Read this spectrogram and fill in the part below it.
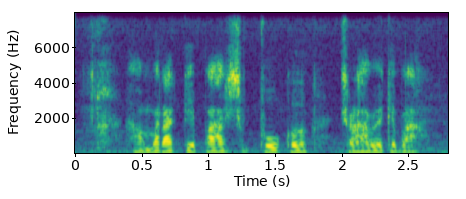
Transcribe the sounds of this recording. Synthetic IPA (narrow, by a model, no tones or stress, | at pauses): aməɾakepasəbukə | t͡ʃəɾawekepa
